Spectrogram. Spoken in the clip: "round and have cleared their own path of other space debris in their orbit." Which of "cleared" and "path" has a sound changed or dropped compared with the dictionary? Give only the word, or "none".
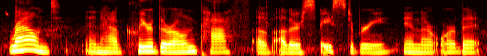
none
